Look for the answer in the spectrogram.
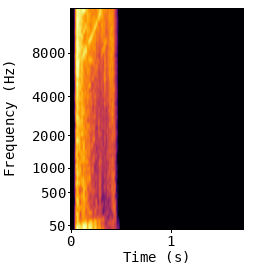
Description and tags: Viral Hi Hatter 04
hat, hi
